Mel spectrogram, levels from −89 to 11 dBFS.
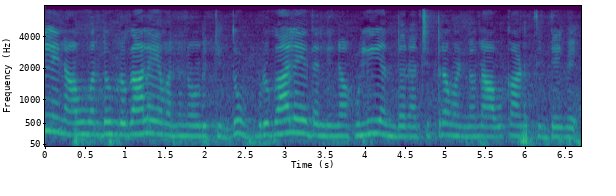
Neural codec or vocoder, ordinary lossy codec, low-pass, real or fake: codec, 44.1 kHz, 7.8 kbps, Pupu-Codec; none; 7.2 kHz; fake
